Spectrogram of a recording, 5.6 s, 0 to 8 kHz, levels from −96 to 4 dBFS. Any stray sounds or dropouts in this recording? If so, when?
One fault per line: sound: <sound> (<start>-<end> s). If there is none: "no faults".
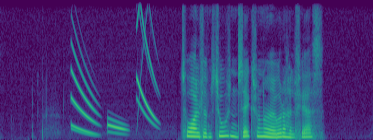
sound: chirp (1.1-2.4 s)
